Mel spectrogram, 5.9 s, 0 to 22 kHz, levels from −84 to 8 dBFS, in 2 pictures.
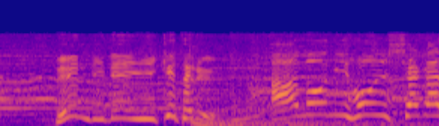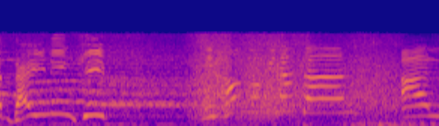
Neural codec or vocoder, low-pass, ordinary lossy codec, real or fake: none; 7.2 kHz; none; real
